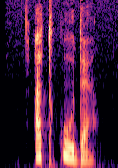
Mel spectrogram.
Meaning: 1. whence, from where 2. from which 3. whence
- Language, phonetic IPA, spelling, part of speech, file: Russian, [ɐtˈkudə], откуда, adverb, Ru-откуда.ogg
